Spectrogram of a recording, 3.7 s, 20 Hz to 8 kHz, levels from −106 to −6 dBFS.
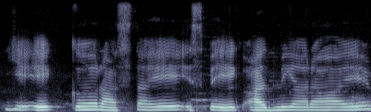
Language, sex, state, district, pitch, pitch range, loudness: Hindi, female, Bihar, Sitamarhi, 210 Hz, 200-225 Hz, -31 LUFS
